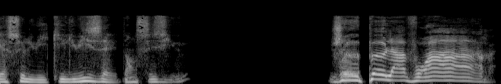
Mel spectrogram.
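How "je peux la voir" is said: taunting. Acted. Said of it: "le nargua le sans-peur".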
